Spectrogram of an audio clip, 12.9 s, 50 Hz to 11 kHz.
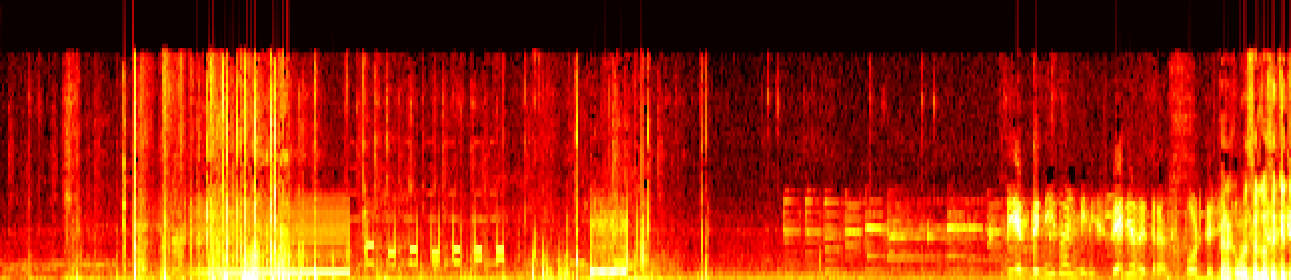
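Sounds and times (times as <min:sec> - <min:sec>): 
phone keypad dialing tones: 0:01.9 - 0:05.1, 0:05.8 - 0:06.4
speech: 0:11.9 - 0:12.9.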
